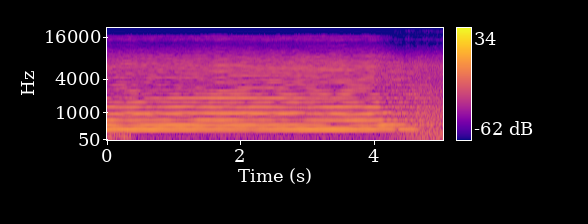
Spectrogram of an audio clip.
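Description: A Karachi Circular Railway train at Cantt station sounds a long, loud, steady horn blast that holds for about four seconds before cutting off, with the train rumbling underneath.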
